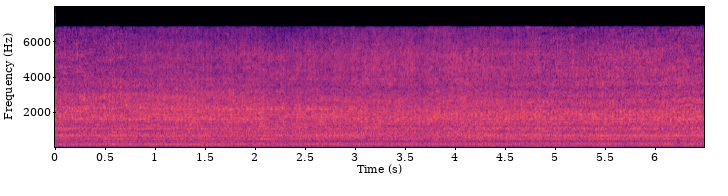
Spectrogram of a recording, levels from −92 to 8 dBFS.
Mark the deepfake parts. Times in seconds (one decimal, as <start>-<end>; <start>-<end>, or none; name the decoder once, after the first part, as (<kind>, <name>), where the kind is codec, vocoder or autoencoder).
0.8-4.7 (vocoder, Vocos)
